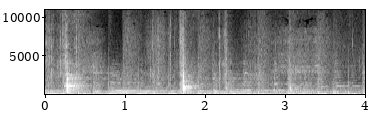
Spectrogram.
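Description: Chef's knife cutting gai lan stems into short lengths on a wooden cutting board: a few separate, unevenly spaced knife strikes on the board, the sharpest about a second and a half in.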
